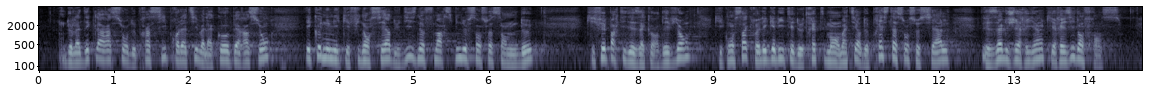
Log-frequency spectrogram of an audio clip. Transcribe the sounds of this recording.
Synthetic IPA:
d̪əlad̪eklaʁasjɔ̃d̪əpχɛ̃sipʁəlat̪ivalakɔːpeʁasjɔ̃ | ekɔnɔmikefinɑ̃sjɛʁd̪yd̪iznœfmaʁsmilnəfsɑ̃swasɑ̃t̪d̪ø | kʲifɛpaʁt̪id̪ezakɔʁd̪evjɑ̃kʲikɔ̃sakχəleɡalit̪ed̪ət̪χɛt̪mɑ̃ɑ̃mat̪jɛʁd̪əpχɛst̪asjɔ̃sɔsjald̪ezalʒeʁjɛ̃kʲiʁezid̪ɑ̃fχɑ̃s

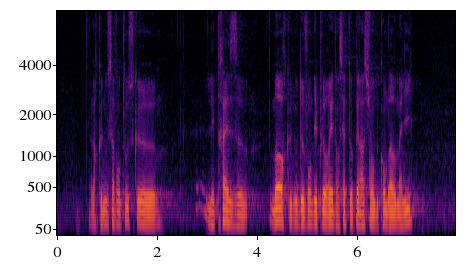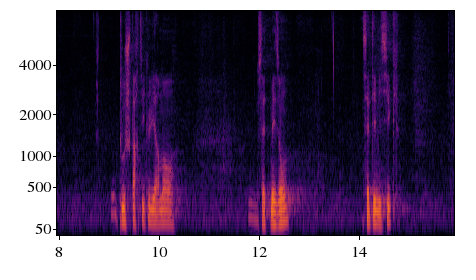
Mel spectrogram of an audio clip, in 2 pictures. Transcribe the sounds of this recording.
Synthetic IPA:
alɔʁkənusavɔ̃t̪uskə | let̪χɛz | mɔʁkənud̪əvɔ̃d̪eplɔʁed̪ɑ̃sɛt̪ɔpeʁasjɔ̃d̪əkɔ̃baomali | t̪uʃpaʁt̪ikʲyljɛʁmɑ̃ | sɛt̪mezɔ̃ | sɛt̪emisikl

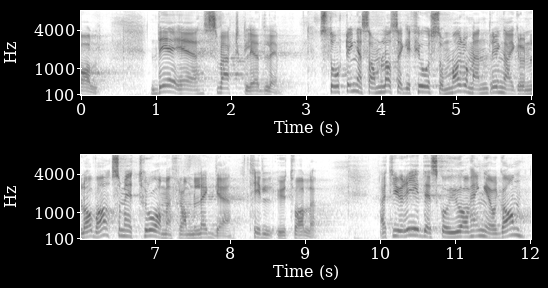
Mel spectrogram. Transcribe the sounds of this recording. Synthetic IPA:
ɑːl | d̪ɛæsʋæːʈɡleːd̪əlɪ̰ | st̪uːʈɪŋːəsɑmlɑseːɡɪfjuːɾsɔmːəɾɔmɛnd̪ɾɪŋɑɪɡɾʉnloːʋɑsɔmæt̪ʰɾoːmɛfɾɑmlɛɡːə̰t̪ʰɪlʉːt̪ʰʋɑːlə̰ | ʔæɪt̪jʉɾiːd̪ɪskɔʉːɑːʋhɛŋːɪɔɾɡɑːn

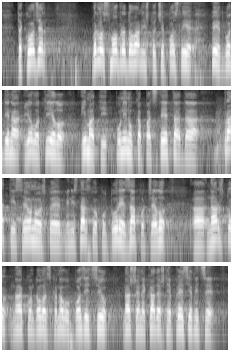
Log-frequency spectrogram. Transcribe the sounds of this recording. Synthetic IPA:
t̪ako̞ːd͡ʑe̞ɾ | ʋr̩lˠo̞smo̞obɾad̪o̞ʋaːniʃt̪o̞t͡ɕe̞po̞slije̞pe̞ːt̪ɡo̞d̪inaːʔio̞ʋo̞t̪jelo̞ | imat̪ipuninukapat̪si̥t̪e̞ːt̪ad̪a | pɾat̪iːsʋe̞o̞no̞ːʃt̪o̞je̞minist̪aɾst̪ʋo̞kulˠt̪uːɾe̞ːzapo̞t͡ʂe̞lˠo̞ | naːɾot͡ʃit̪o̞naːko̞nd̪o̞laskanaoʋuːpo̞ziːt̪siju | naʃe̞ne̞kad̪aʃɲe̞pɾe̞t̪sje̞d̪nit̪se̞

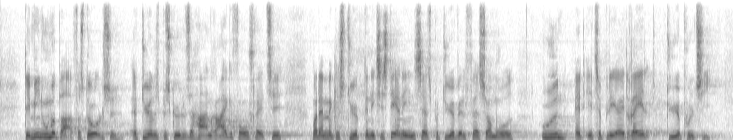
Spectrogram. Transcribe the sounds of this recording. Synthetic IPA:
d̥e̝æɐminumeð̞̩ˠb̥ɑ̰̈ːfɒ̽sd̥ɔ̰̽ːl̩səæd̥yːɐnəsb̥e̝sɡ̥ød̥l̩səɦɑ̈e̝nʁɑ̈ɪɡ̥əfɒːslɛ̰ɪt͡sʰe̝lʋɒd̥ænmænkʰæsd̥yɐɡ̥əd̥eneɡ̥sisd̥e̝̰ɐnəe̝nsæd̥spʰɒ̽d̥yːɐʋelfæɐ̰sɒ̽mʁɔ̽ːð̞ˠ | uð̞ˠən̩æd̥e̝t͡sʰæb̥le̝̰ːɐe̝d̥ʁɛel̰d̥ːyːɐpʰo̝lit͡sʰḭː

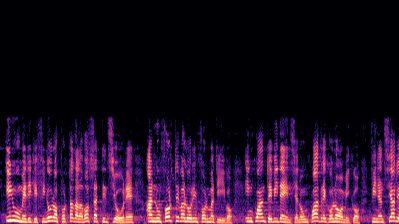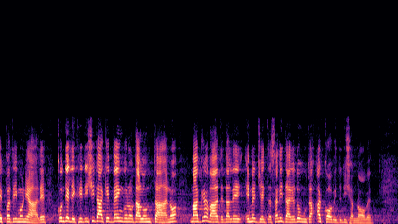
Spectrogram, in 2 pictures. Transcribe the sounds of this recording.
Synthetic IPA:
inuːmeɾik̟efːinoːɾaɔpːort̪aːt̪alavɔst̪ɾaːt̪ːent̪sjoːnɪ | anːʊuɱfɔrt̪evaloːɾeiɱformat̪iːvo | iŋkwant̪oevid̪ɛnt̪sjanʊuŋkwaːd̪ɾoekonɔːmiko | finant̪sjaːɾjoepːat̪ɾimonjaːlɪ | kond̪elːɪkɾit̪̬it͡ʃit̪akːevːɛŋɡonʊd̪alont̪aːno | maːɡɾavaːt̪ed̪alːɪːmerd͡ʒɛnt̪sasanit̪aːɾjad̪ovuːt̪aʔakːɔːvid̪ːit͡ʃanːɔ̰ːve

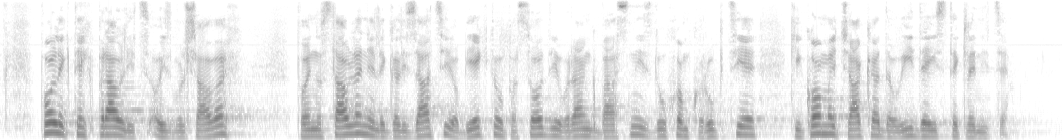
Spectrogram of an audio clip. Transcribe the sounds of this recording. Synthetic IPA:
poːlɛkt̪eːxpɾaːwlit̪sɔizbɔlʃaːʋax | pɔjɛnɔst̪aːwlʲanjɛlɛɡalizaːt̪sijɛɔbjeːkt̪ɔwpasoːd̪iuɾaŋɡbaːsnizd̪uxɔmkɔɾupt̪sijɛkikoːmɛt͡ʃaːkad̪auiːd̪ɛist̪ɛklɛnit̪sɛ

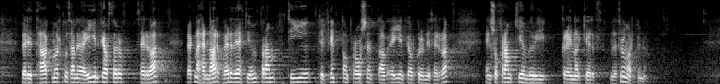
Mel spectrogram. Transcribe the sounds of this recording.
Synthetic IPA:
vɛɾðɪt̪ʰaːkmœr̥kʏθanːɛɣaðeːjɪnfjawɾ̥θœɾvθejrːa | vɛknaɦɛnːaɾvɛɾðɪɛhcɪʏmfɾamt̪ʰiːjʏt̪ʰɪlfɪm̥t̪awnpʰɾoːwsɛnt̪aveːjɪnfjawɾkɾʏnːɪθejrːa | ejnsɔɣfɾamcʰɛːmʏɾikɾeːjnaɾcɛɾðmɛðθɾʏːmar̥pɪnʏ

